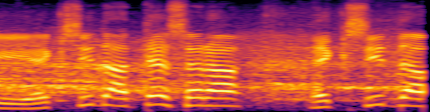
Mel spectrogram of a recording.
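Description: A male sports commentator speaking in Greek, calling the score, with the court sounds of a basketball game faintly beneath him.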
